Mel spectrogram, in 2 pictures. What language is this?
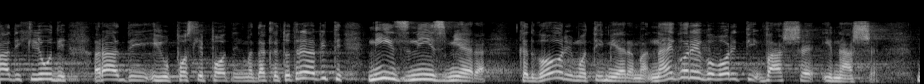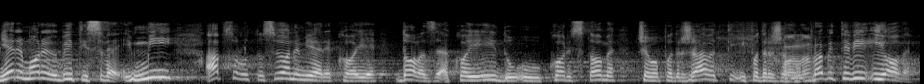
Croatian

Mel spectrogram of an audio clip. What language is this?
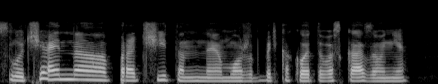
Russian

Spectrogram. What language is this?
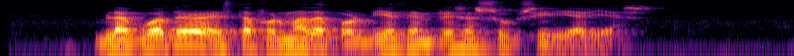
Spanish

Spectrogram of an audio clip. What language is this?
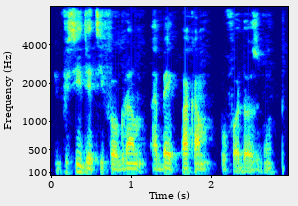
Nigerian Pidgin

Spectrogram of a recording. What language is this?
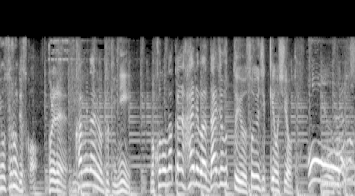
Japanese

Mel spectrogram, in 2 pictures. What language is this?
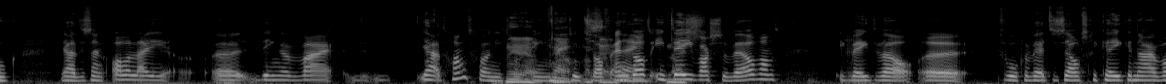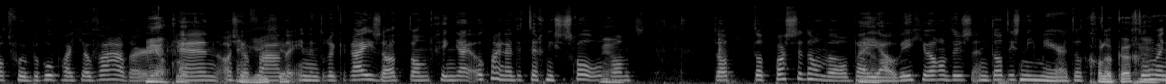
Dutch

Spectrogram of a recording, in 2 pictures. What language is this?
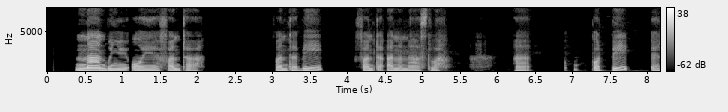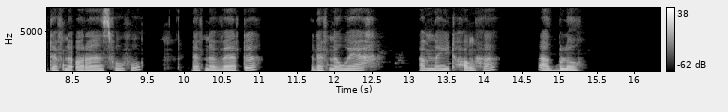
Wolof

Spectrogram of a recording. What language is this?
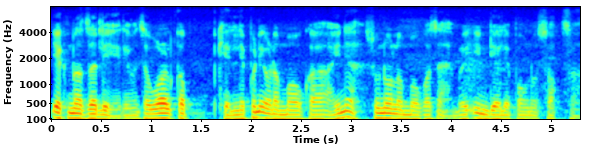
Nepali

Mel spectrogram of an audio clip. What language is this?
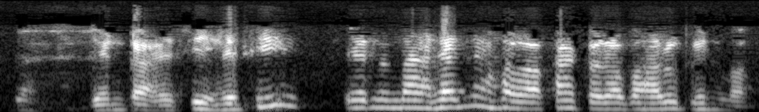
Odia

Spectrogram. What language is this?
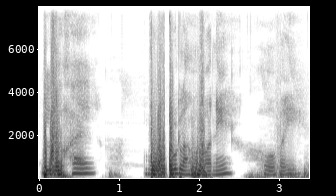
Assamese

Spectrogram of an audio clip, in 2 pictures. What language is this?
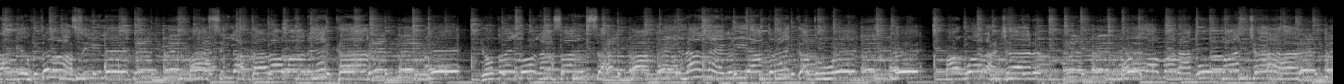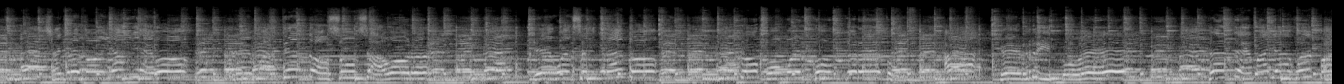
Spanish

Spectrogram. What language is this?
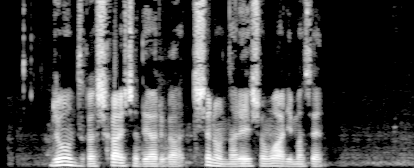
Japanese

